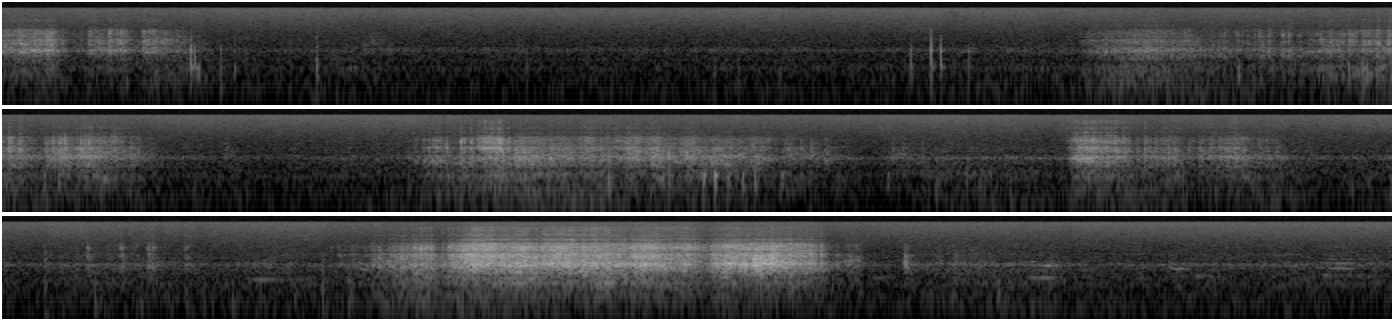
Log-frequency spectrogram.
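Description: Tank tracks clank and grind over sand.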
